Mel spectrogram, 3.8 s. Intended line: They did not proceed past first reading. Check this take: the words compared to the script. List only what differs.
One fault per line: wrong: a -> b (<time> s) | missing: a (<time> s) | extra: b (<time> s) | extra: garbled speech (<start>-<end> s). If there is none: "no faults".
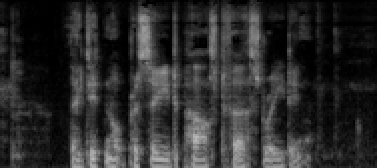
no faults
